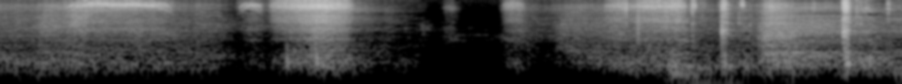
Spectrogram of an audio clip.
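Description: A sneeze rings out during a church service, a sharp breathy burst with snorty, wheezing breaths around it, fairly soft, with no one talking.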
